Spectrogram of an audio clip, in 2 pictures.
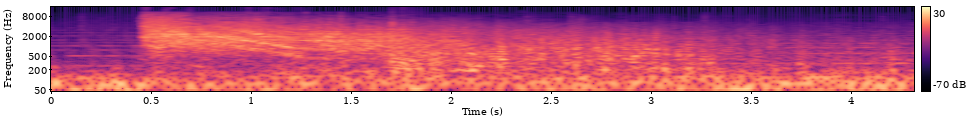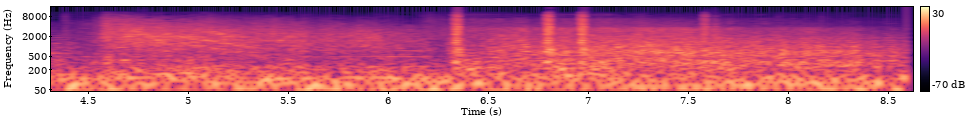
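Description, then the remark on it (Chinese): A barrage of loud air-cannon blasts fired at a door to smash it: two heavy booming bursts with long roaring rumble, followed by a rapid string of sharp cracks. No voices, just continuous thunderous noise throughout. “一阵狂轰滥炸之后，那扇门竟然纹丝不动。”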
